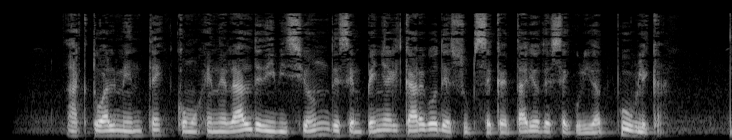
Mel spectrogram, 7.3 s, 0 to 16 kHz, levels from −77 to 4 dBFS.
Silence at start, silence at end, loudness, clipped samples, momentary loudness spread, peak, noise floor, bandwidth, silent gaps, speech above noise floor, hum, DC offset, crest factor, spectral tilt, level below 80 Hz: 0.65 s; 0 s; -19 LUFS; under 0.1%; 8 LU; -2 dBFS; -53 dBFS; 11.5 kHz; none; 36 dB; none; under 0.1%; 16 dB; -4.5 dB/octave; -72 dBFS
